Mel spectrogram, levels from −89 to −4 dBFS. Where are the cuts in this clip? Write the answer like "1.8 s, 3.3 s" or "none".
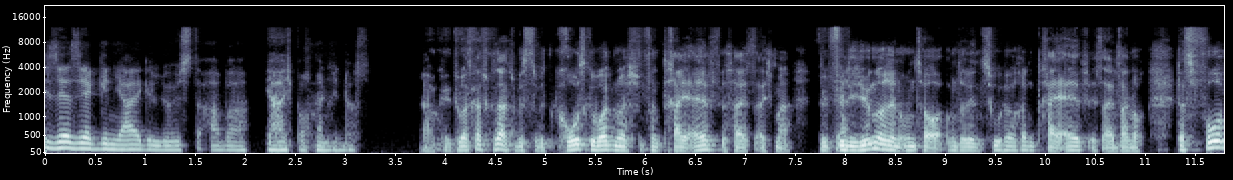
2.1 s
